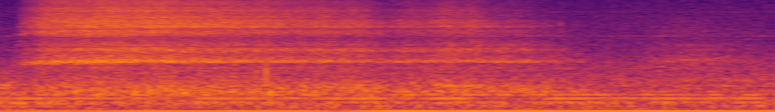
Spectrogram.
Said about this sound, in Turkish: Kocaman büyük bir nefes alıyoruz.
